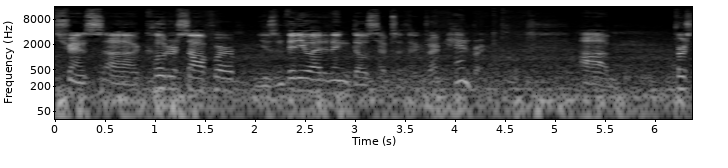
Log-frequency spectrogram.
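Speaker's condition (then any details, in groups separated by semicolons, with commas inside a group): No condition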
